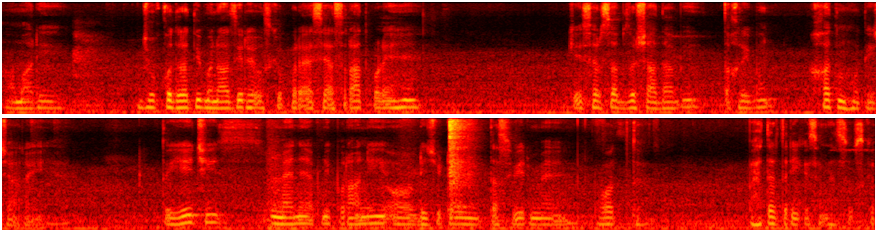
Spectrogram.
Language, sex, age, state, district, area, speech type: Urdu, male, 18-30, Delhi, North East Delhi, urban, spontaneous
